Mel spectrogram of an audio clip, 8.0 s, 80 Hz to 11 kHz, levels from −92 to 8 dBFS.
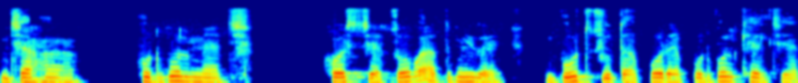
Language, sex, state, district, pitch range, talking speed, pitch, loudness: Bengali, male, West Bengal, Jhargram, 150-165 Hz, 85 wpm, 155 Hz, -18 LUFS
